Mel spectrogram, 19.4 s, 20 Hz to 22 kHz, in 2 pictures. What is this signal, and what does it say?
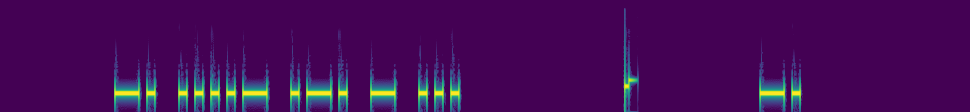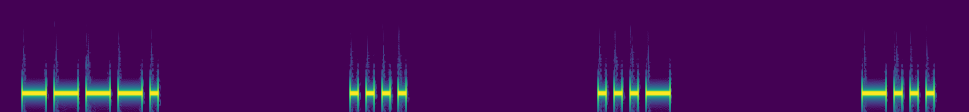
Morse code, heard as a keyed tone, about 15 wpm, spaced as for 6 wpm, 700 Hz. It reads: N4RTS N9HVB
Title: USA Call Signs - 5 Characters - 8x Character Spacing - 15wpm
